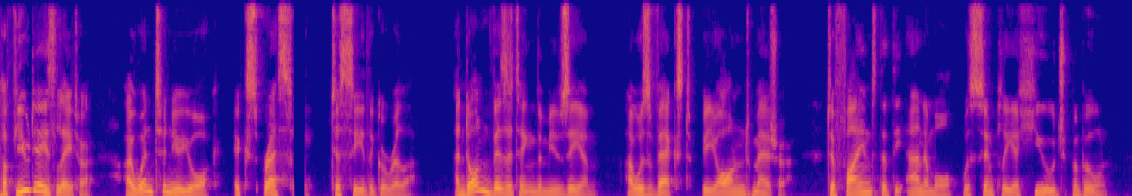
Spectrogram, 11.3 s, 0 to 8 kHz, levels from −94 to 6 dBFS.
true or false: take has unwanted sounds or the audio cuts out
true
